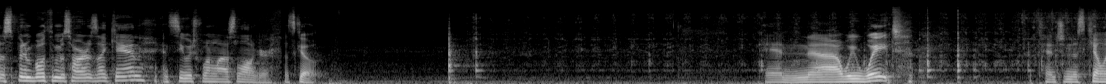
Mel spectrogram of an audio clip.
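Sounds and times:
metal disk whirring on glass: 4.6s - 11.0s.

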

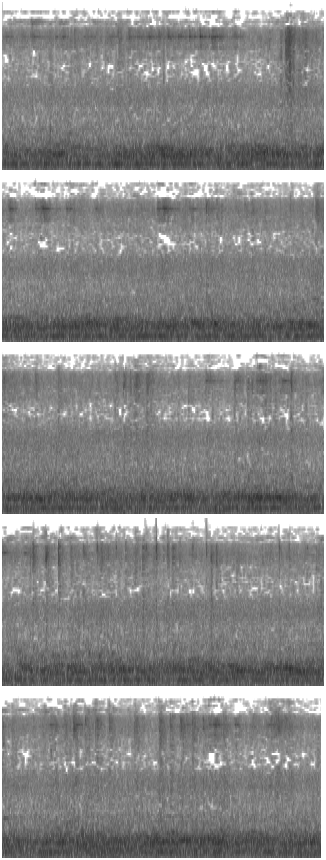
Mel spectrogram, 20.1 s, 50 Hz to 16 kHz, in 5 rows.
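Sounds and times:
pigeons cooing: 0.0s - 20.0s.

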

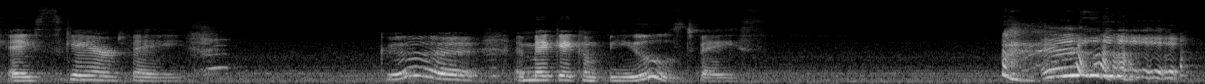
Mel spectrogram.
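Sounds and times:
woman and boy laughing: 10.0s - 12.0s.

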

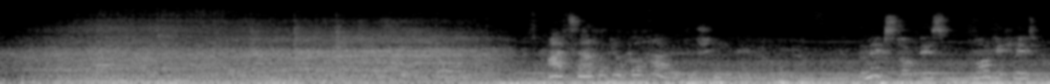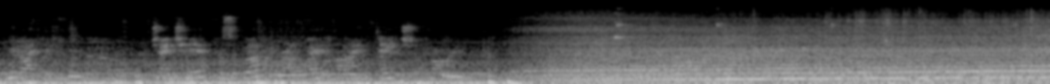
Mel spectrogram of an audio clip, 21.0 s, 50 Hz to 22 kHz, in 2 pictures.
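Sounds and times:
metro train motors whining: 0.0s - 21.0s
tram rumbling: 0.0s - 21.0s
people talking: 2.9s - 7.7s, 8.6s - 15.2s.

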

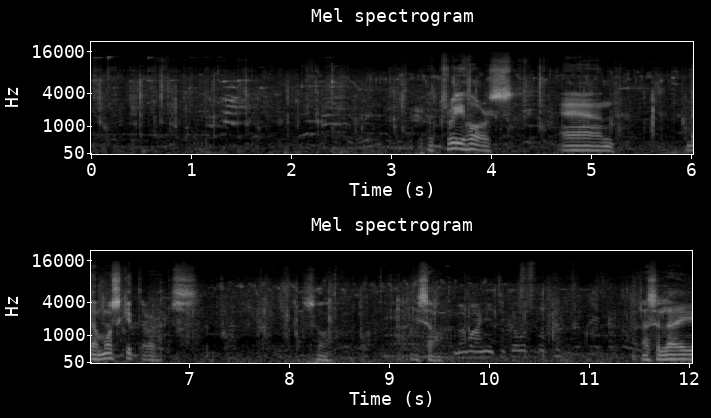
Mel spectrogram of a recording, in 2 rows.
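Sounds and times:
horse hooves clip-clopping on paving: 0.0s - 12.0s.

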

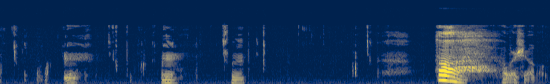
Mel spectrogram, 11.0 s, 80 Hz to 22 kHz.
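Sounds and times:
man chewing: 2.1s - 7.6s.

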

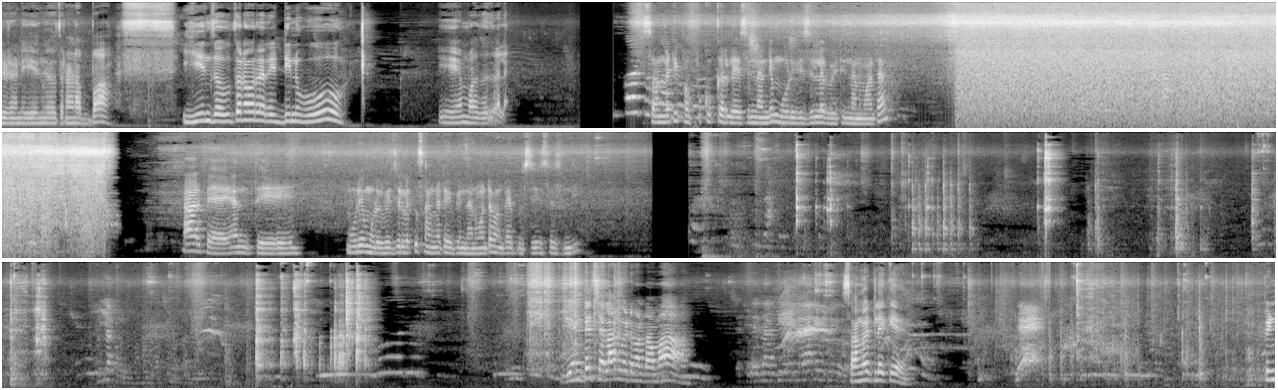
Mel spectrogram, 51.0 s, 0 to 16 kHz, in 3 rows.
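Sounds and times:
pressure cooker steam hiss: 9.2s - 24.0s, 24.7s - 25.6s
pressure cooker high whistle: 12.5s - 18.6s.

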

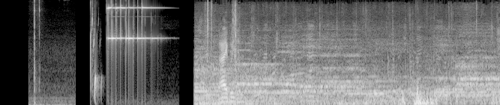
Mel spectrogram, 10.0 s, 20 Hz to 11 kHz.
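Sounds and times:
click: 0.6s - 0.9s
small bell trilling: 2.1s - 3.6s.

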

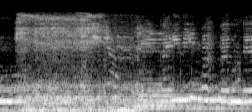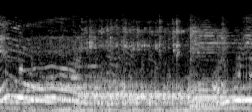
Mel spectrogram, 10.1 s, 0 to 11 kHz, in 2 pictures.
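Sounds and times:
dance music: 0.0s - 10.0s
howl-like gliding voice: 5.2s - 7.8s.

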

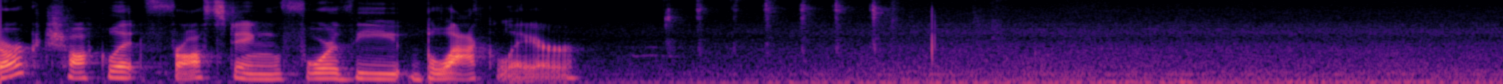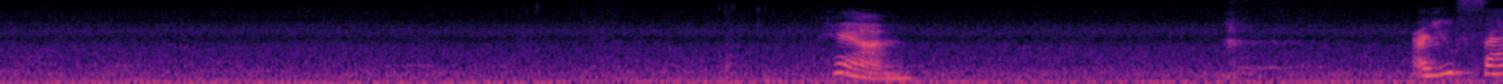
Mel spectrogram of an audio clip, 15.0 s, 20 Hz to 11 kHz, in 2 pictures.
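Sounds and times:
low room hum: 0.0s - 15.0s
faint clicks: 3.3s - 4.8s.

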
